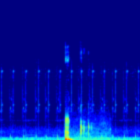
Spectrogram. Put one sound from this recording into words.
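A menu click sounds once.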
